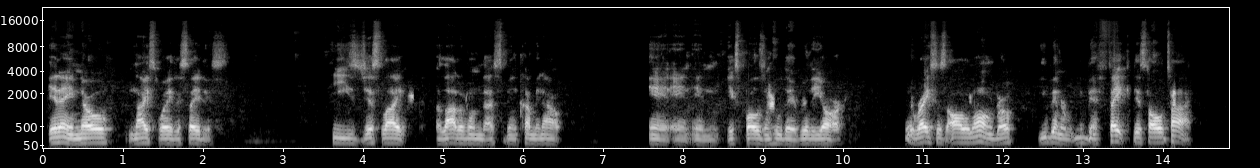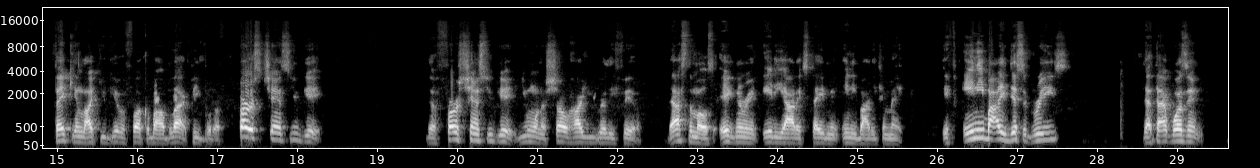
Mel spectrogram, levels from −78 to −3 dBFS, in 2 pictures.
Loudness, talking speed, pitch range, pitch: -18 LUFS, 170 wpm, 100-160 Hz, 110 Hz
